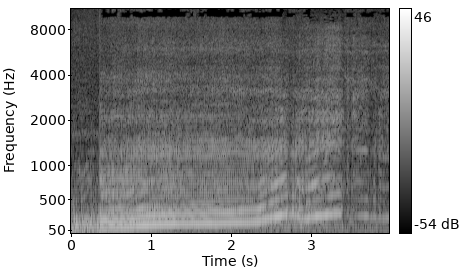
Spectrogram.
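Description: Tyres screech as they spin on the track.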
